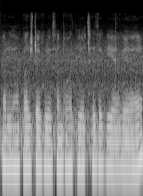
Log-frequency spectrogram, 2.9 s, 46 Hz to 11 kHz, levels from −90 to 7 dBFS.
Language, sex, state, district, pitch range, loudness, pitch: Hindi, male, Madhya Pradesh, Umaria, 105-110 Hz, -18 LUFS, 105 Hz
